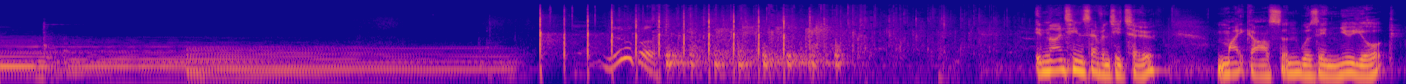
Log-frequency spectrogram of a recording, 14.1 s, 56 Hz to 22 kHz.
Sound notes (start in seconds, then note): 5.4 students applauding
